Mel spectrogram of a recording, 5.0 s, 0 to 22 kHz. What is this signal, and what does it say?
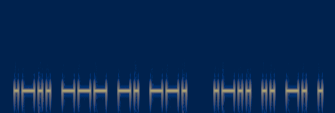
Morse code, heard as a keyed tone, about 21 wpm, 700 Hz. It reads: LONG LINE
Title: Sets of 8 Words - 20wpm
